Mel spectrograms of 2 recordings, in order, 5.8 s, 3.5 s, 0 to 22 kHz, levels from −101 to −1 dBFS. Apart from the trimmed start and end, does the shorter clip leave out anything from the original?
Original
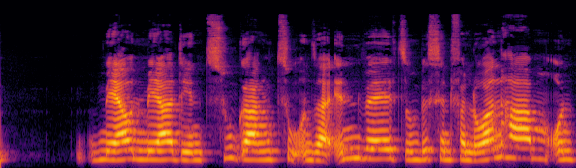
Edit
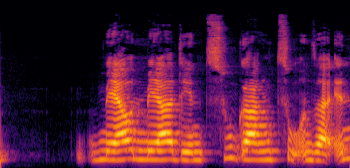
no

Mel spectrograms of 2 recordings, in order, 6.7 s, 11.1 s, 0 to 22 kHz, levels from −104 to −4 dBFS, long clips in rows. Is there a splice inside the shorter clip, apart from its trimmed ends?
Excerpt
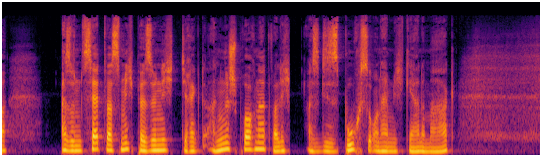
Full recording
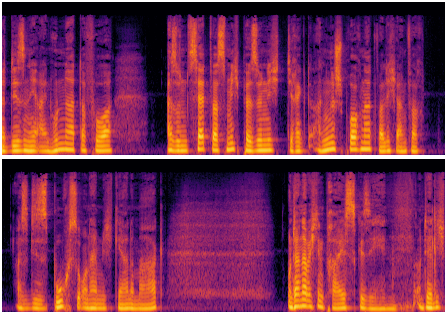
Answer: yes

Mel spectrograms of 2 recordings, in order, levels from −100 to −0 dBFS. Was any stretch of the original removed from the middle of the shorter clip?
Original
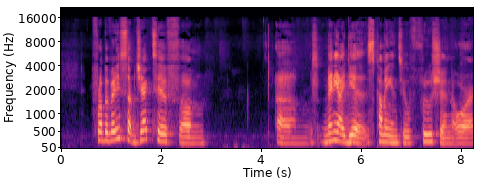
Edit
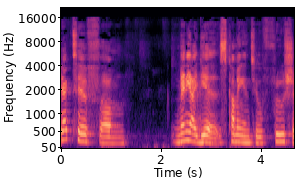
yes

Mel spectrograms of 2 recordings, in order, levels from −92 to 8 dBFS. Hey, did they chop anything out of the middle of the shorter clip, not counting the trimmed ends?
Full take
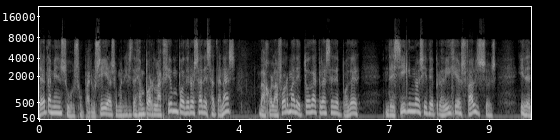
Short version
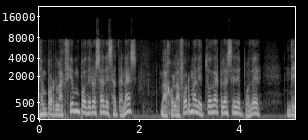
no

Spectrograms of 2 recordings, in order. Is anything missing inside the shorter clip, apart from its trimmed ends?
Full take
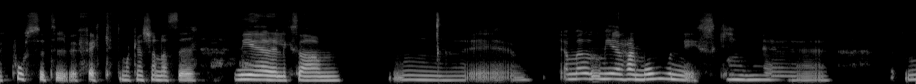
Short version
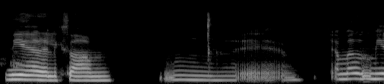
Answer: no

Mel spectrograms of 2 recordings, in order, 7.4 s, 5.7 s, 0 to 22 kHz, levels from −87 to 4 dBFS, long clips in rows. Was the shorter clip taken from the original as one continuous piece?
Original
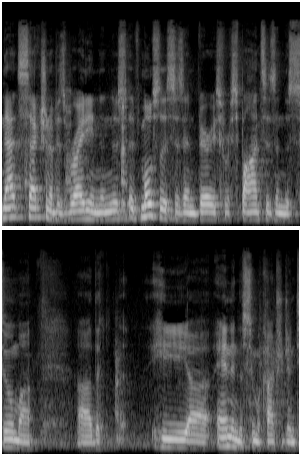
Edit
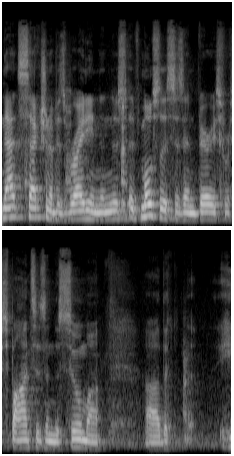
yes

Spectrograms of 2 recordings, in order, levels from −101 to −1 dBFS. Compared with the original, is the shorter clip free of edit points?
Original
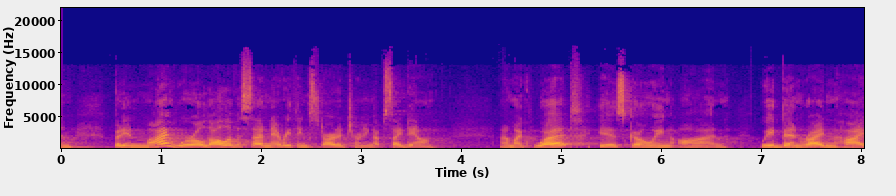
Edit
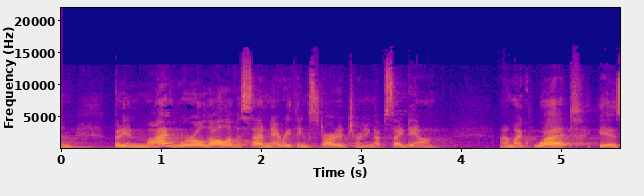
yes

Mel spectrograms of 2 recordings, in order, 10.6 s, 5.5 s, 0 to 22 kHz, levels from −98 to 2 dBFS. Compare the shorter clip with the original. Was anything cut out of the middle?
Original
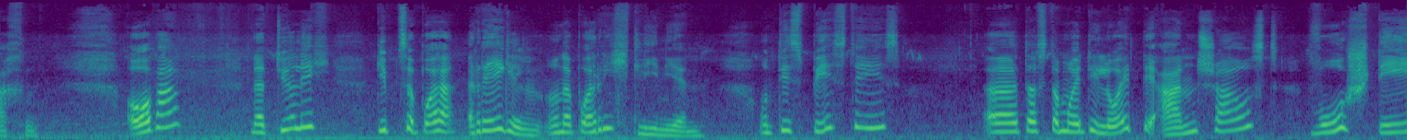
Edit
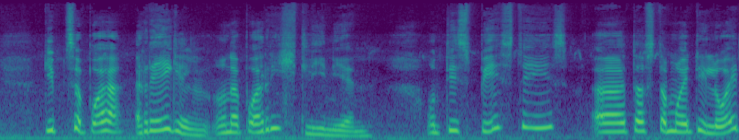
yes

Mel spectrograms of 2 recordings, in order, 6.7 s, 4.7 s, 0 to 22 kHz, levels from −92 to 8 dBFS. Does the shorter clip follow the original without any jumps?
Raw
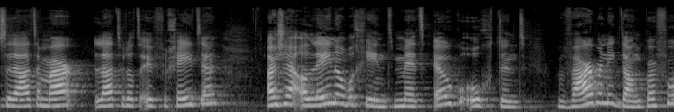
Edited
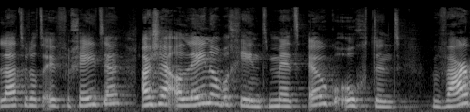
no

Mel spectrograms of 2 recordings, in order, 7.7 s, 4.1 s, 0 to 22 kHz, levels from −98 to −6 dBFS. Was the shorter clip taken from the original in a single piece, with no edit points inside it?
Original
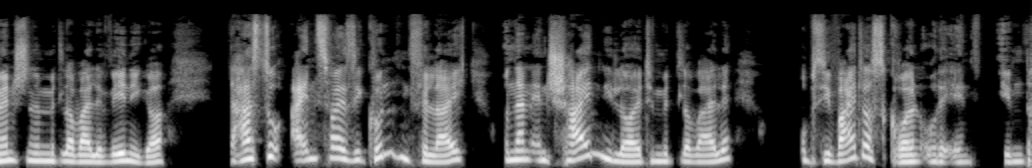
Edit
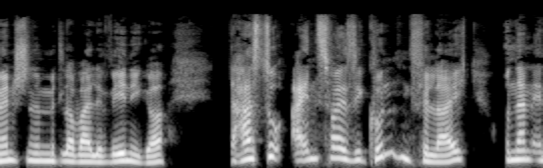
yes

